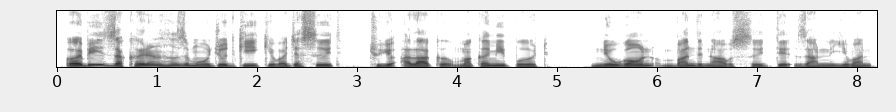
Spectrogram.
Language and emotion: Kashmiri, neutral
